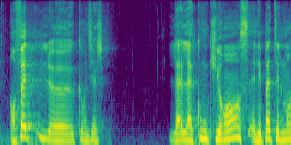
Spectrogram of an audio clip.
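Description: A man at a fairly high pitch, moderate pace and ordinary pitch variation. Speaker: video game company CEO. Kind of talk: interview. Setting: office.

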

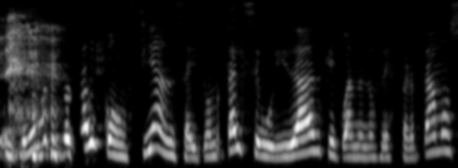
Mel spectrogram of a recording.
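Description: A woman speaks at a fairly slow pace in a high pitch, with very wide pitch swings. The recording is very clean, with a silent background. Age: 50s. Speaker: astrologer and author. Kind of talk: interview. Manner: hesitant, frequent fillers.

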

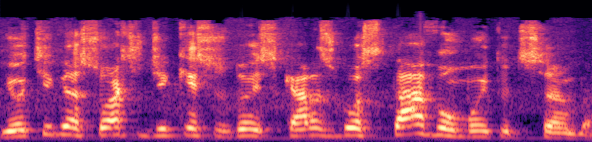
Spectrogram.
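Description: This man speaks with a high pitch. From Brazil, Porto Alegre (Rio Grande do Sul). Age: 50s. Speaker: sports journalist and commentator. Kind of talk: casual interview chat.

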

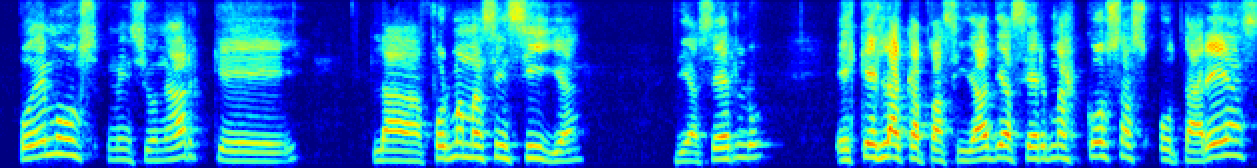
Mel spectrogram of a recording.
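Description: On a very clean recording with a silent background, a man with a dark, mellow tone and a high pitch speaks at a very slow pace with ordinary pitch variation. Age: 40s. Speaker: cattle rancher. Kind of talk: presentation.

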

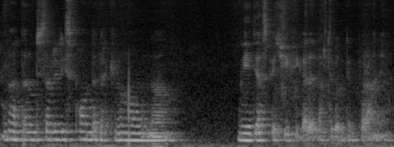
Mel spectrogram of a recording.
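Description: Amid audible room echo, a woman speaks at a moderate pace with long, frequent pauses. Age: 30s. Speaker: interviewee, local community member. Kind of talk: interview.

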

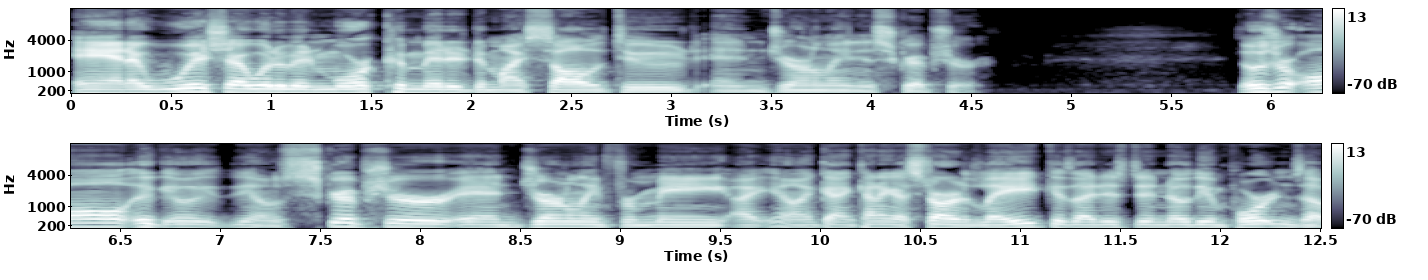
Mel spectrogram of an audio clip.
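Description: Over a quiet background, a man with a Midwestern accent talks at a fairly quick pace. His pitch is medium, with ordinary variation. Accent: General American (Midwest). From US Midwest (Kansas City). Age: 40s. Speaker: executive coach and author. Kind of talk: interview conversation.

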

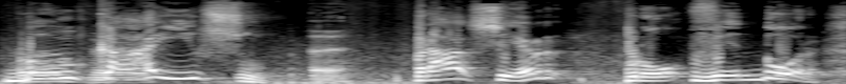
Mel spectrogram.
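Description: Very wide pitch swings mark this very slow delivery, set against noticeable background noise. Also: man. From Brazil, interior of São Paulo state (Jaboticabal). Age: 40s. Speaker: podcast co-host. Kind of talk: casual chat.

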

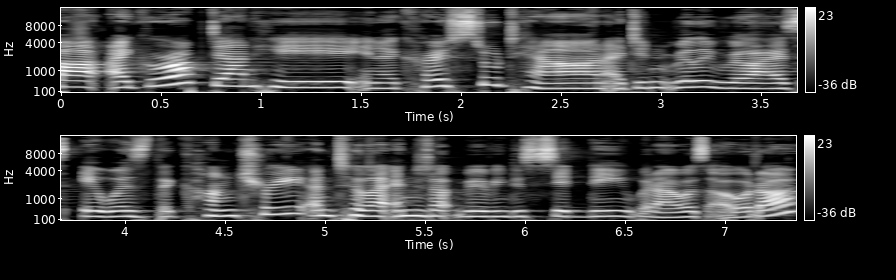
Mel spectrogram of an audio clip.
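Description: With an Australian accent, this woman talks at a moderate pace in a medium pitch. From Australia, New South Wales south coast. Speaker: podcast host, mindset coach. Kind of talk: personal monologue.

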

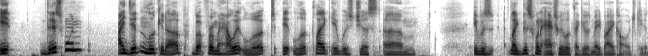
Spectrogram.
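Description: A man talks at a fairly high pitch with lively intonation and big swings in loudness. The sound is dry and close with no echo, on a very clean recording with a silent background. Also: moderate pace. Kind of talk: casual chat. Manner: rambling, halting, many filler words.

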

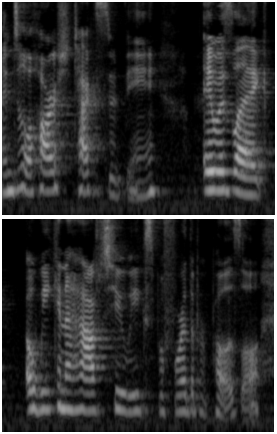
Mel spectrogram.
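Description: A woman with an American accent and an ordinary speaking voice speaks at a moderate pace with a fairly high pitch. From Ohio. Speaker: podcast co-host. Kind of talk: casual chat.

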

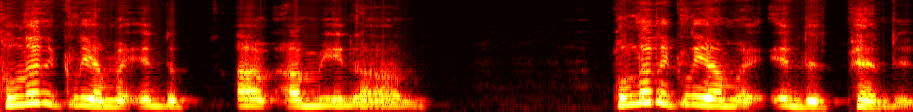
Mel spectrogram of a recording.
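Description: A high-pitched man speaks with a New York accent and lively intonation. The recording is very clean, with a silent background. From New York, Hollis, Queens. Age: 50s. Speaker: writer and filmmaker. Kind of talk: casual interview.

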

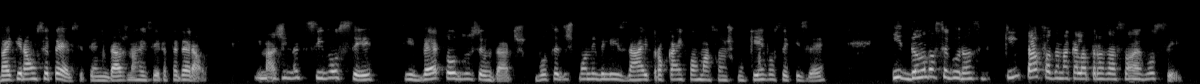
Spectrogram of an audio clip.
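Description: A woman with a northeastern Brazilian accent talks at a fairly quick pace with lively intonation and a high pitch, the sound dry and close with no echo. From Brazilian Northeast. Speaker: tech company CEO. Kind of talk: live talk show interview.

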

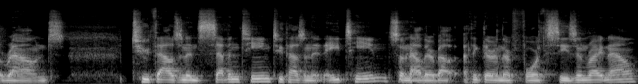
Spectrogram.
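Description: The recording is very clean and the background silent. With an American accent, a man is talking. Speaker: podcast guest, rugby player.

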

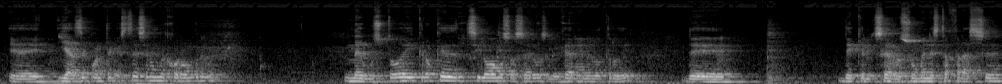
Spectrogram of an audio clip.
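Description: Audible room echo surrounds speech with fairly even intonation at a fairly quick pace. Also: man. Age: 30s. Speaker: writer and podcaster. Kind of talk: casual interview.

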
